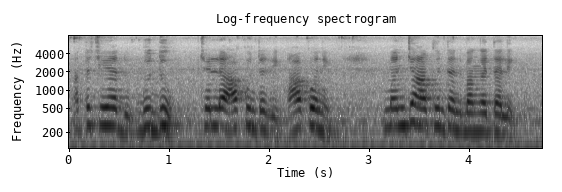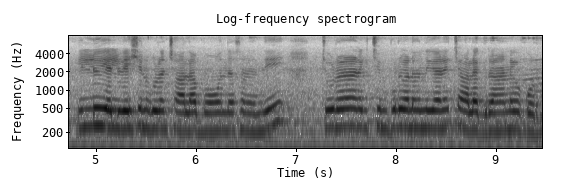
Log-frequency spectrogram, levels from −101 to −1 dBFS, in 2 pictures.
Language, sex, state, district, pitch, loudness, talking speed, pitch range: Telugu, female, Telangana, Karimnagar, 235 Hz, -19 LUFS, 165 wpm, 215-245 Hz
